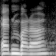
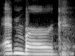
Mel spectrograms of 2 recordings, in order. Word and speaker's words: Edinburgh: Yes, it's good. Edinburgh. Edinburgh. Right? Just don't say it like the Americans, those goddamn Yankees. Edinburgh. You said it right.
